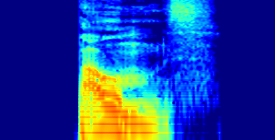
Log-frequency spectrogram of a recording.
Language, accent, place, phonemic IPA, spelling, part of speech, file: German, Germany, Berlin, /baʊ̯ms/, Baums, noun, De-Baums.ogg
- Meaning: genitive singular of Baum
